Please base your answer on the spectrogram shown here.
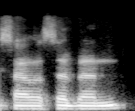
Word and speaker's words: psilocybin: I did post an article that refers to studies on microdosing psilocybin. I can't pronounce it.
